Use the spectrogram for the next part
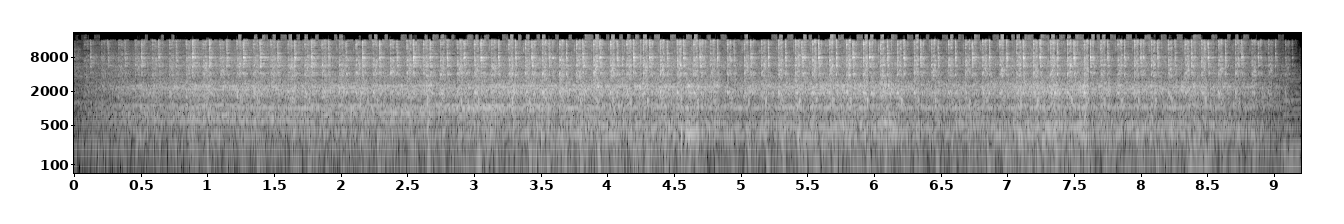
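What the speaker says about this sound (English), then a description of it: "we're going to beat the egg whites until they are fluffy." An electric mixer whips egg whites for chile relleno batter, a loud, steady whirring motor buzz running continuously close by.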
